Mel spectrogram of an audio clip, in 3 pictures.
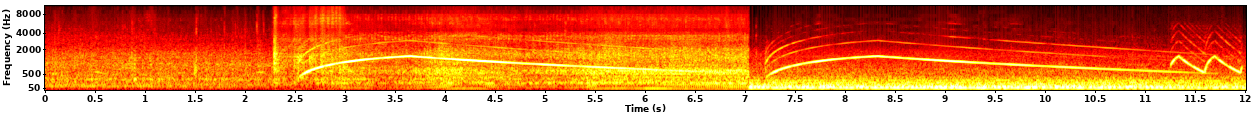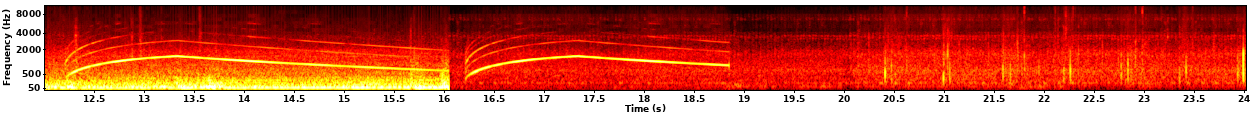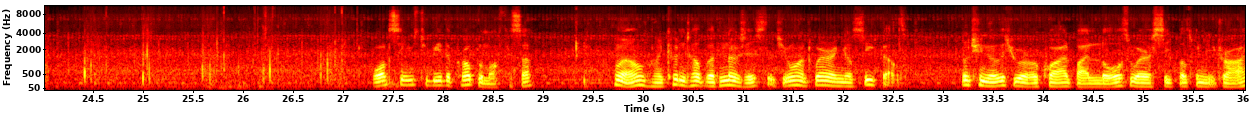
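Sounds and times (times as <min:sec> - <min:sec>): police siren wailing: 0:02.3 - 0:19.0
low steady rumble: 0:07.0 - 0:16.2.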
